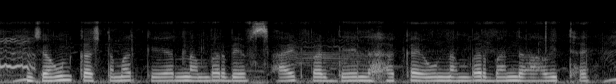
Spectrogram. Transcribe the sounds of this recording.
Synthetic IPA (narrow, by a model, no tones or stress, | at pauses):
d͡ʒəʊnkəsʈəməɾkejəɾnəmbəɾʋeːbsaːɪʈpəɾd̪eːlhəkəunəmbəɾbə̃nd̪aːʋɪt̪ɦɛː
